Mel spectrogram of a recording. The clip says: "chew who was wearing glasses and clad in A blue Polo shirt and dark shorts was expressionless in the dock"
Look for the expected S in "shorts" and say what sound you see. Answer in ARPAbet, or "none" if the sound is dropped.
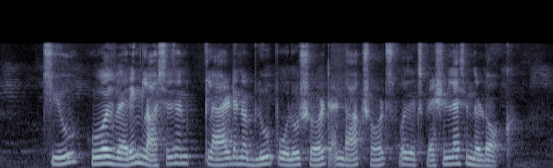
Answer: S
